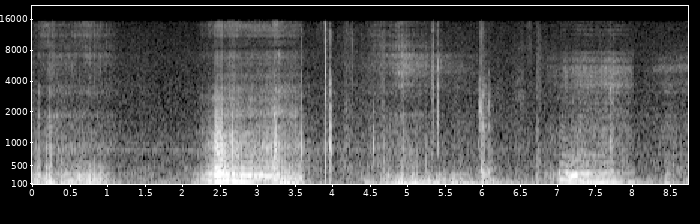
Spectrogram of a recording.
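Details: Sleeping Neapolitan Mastiff named Margo snoring indoors: low, rough, throaty rasps rising and falling with each breath, three main snores across nine seconds with quieter breathing between.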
